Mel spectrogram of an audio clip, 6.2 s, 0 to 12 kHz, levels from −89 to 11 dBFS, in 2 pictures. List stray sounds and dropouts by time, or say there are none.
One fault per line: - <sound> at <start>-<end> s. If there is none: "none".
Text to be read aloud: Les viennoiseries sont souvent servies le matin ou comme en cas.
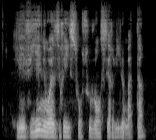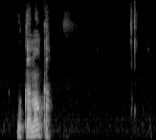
none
